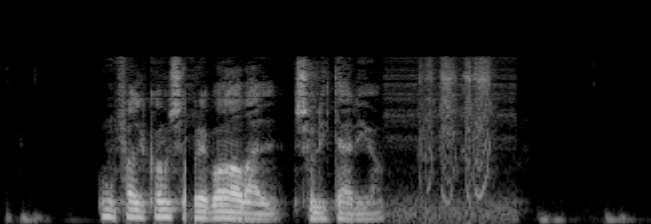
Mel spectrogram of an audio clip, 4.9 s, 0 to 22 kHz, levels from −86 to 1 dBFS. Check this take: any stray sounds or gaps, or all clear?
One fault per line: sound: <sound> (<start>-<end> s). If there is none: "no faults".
sound: dropout (1.4-1.5 s)
sound: squeak (3.1-3.7 s)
